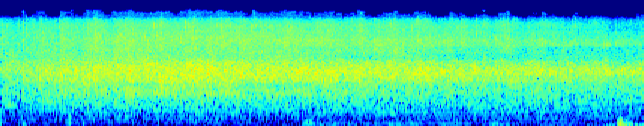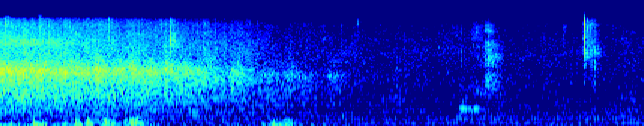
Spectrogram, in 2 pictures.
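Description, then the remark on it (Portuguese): A crowd at a religious retreat applauds Jesus in a dense, sustained wave of applause for several seconds, then it thins out and fades, leaving a few scattered claps and faint background noise. “Aplauda Jesus.”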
